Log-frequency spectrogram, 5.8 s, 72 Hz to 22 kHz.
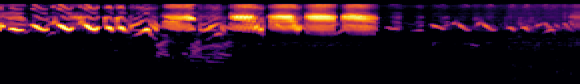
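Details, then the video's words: Towa towa (chestnut-bellied seed finch) competing in a 2023 bird race in Georgetown, Guyana: quick looping whistled phrases, then a run of loud buzzy bursts, then sparse thin notes, with brief speech from onlookers. "TOWA TOWA BIRD RACE"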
